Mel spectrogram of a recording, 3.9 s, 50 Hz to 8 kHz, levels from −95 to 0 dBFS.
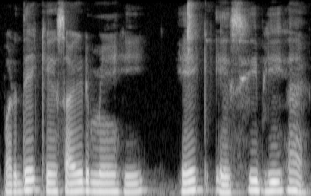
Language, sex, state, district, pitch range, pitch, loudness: Hindi, male, Uttar Pradesh, Saharanpur, 125-140 Hz, 130 Hz, -15 LUFS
